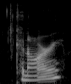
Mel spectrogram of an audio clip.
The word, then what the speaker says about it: Canari: Canari. It sounded like Canary, like the bird when they first said it, but it is it's spelled like this.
